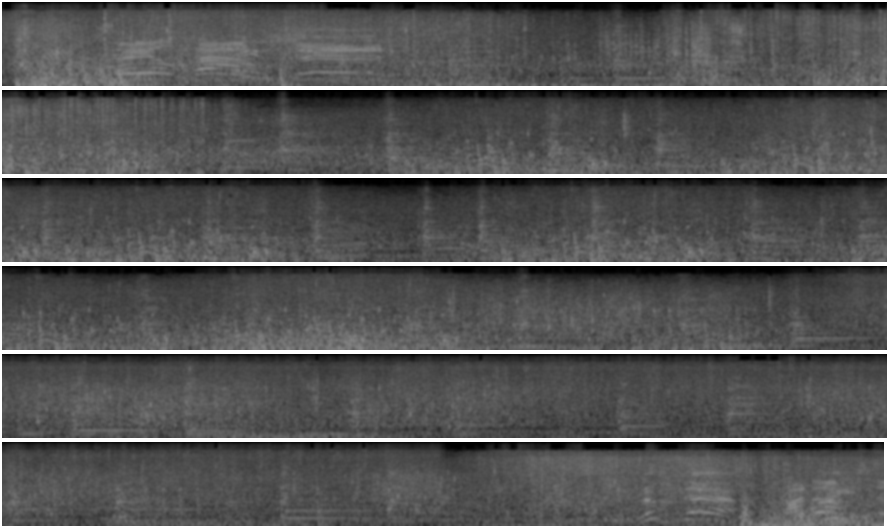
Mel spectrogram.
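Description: A Viking-era sailing ship at sea in Assassin's Creed Valhalla, with a continuous loud rush of wind, waves and creaking hull layered with game music and occasional voices.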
